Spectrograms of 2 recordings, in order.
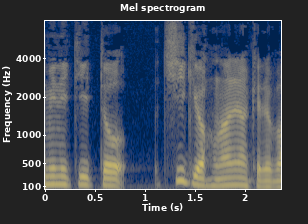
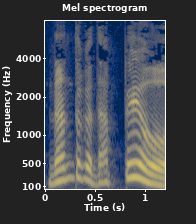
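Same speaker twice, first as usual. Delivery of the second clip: Ibaraki dialect imitation; 7 semitones higher, 5 dB louder than usual. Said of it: "は言う".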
